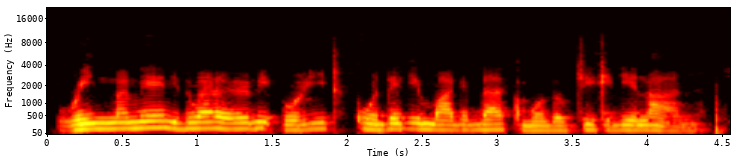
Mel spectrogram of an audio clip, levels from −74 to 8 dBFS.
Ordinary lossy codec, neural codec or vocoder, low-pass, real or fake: none; codec, 24 kHz, 0.9 kbps, WavTokenizer, medium music audio release; 10.8 kHz; fake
